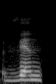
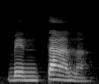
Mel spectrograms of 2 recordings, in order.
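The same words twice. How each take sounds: First: The first sound is like a v. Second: The first sound is like a b. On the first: The speaker calls it wrong. "on ne dira pas" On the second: The speaker calls it right. "en espagnol, le V se prononce comme un B"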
